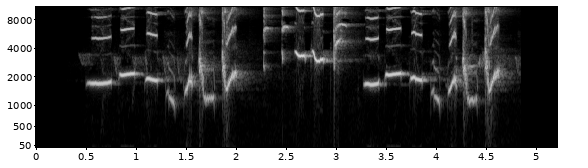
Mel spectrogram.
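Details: White-rumped shama decoy bird in forest, singing to stir rival birds: a loud, unbroken run of rich varied whistles, upward and downward sweeps and sharp accents, about four seconds long, with no background noise.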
